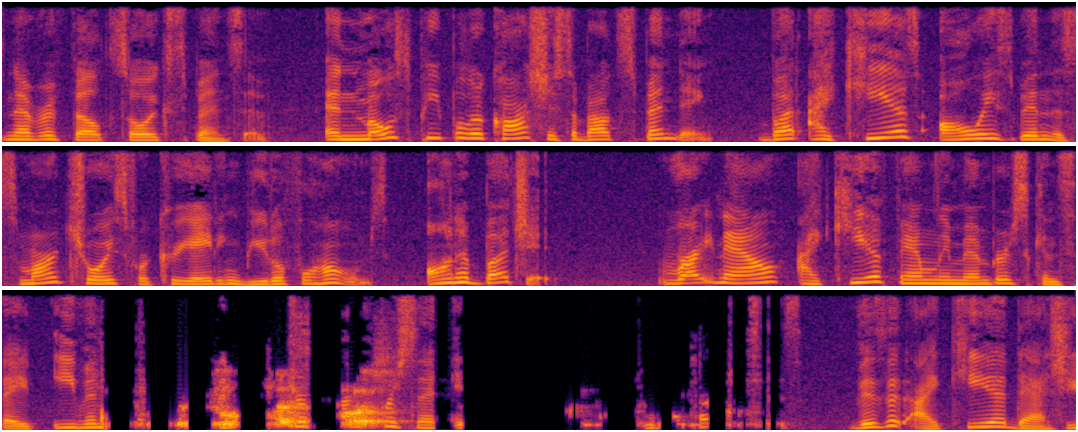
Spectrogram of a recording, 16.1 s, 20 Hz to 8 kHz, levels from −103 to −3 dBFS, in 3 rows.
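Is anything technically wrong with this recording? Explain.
Yes. The speech has two related call faults.

From 11.21 to 12.77 s and again from 14.16 to 14.55 s, the other side's voice leaks through. It is likely residual echo the canceller missed. The first stretch is slightly louder than the speech. The second is much quieter.

The speech is suppressed in double talk from 11.28 to 12.15 s, 12.35 to 12.53 s and 12.92 to 14.66 s. It likely happens because the canceller turned down both voices at once. The talker nearly vanishes in very deep dips.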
